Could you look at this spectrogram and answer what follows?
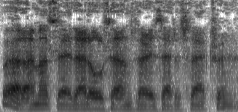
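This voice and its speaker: A dithering police superintendent. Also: male voice, on the low side, moderate pace, vocal fry. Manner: dithering, full of hesitations. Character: fussy, awkward male police superintendent. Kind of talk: radio drama acting.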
